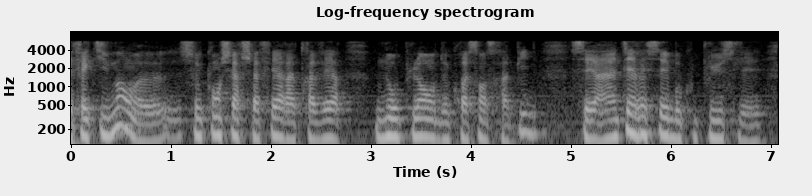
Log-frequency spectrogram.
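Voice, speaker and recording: Here a man speaks at a fairly high pitch, somewhat breathy. He goes at a fairly slow pace with ordinary pitch variation. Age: 60s. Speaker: company founder and CEO. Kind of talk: business interview. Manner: halting, many hesitations.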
